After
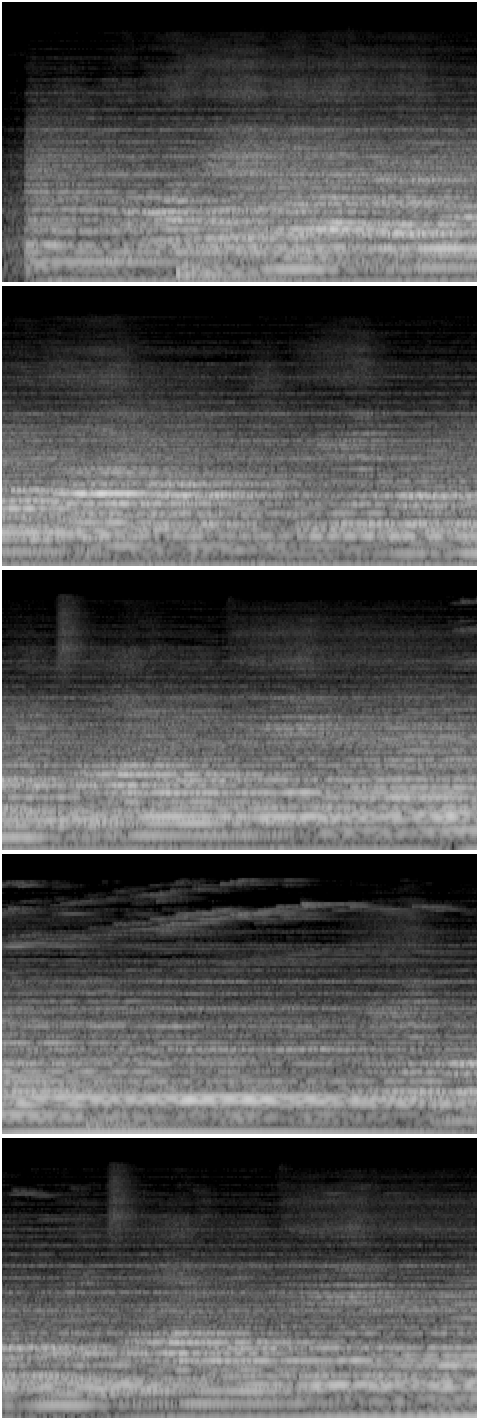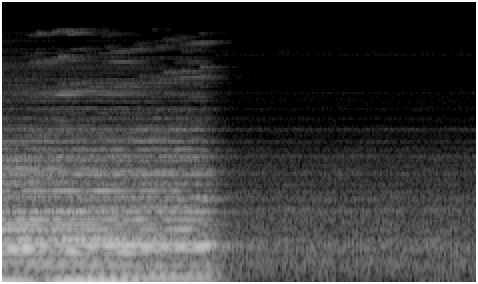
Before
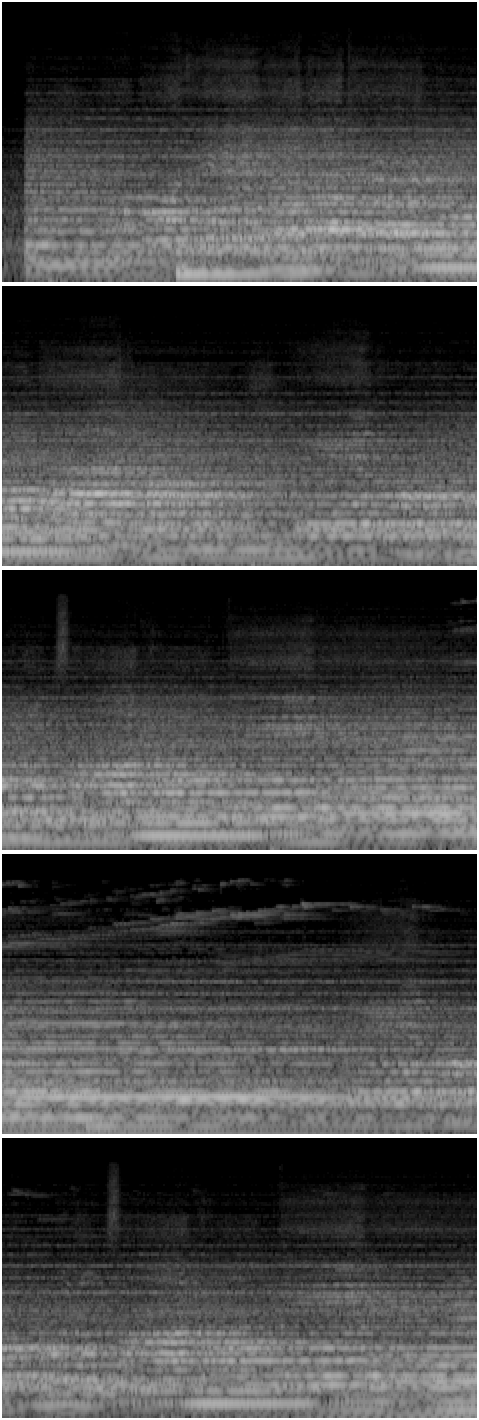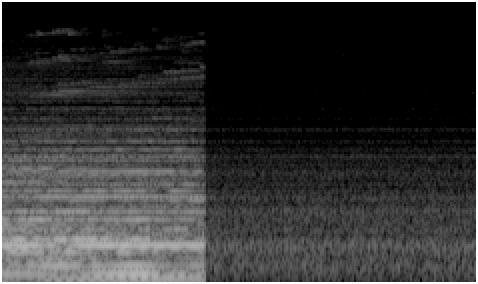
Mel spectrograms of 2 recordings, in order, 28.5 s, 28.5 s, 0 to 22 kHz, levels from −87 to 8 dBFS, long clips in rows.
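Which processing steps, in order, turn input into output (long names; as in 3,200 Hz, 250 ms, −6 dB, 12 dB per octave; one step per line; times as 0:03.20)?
four-comb reverb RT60 0.76 s, combs from 31 ms, DRR −1.5 dB
level +2.5 dB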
